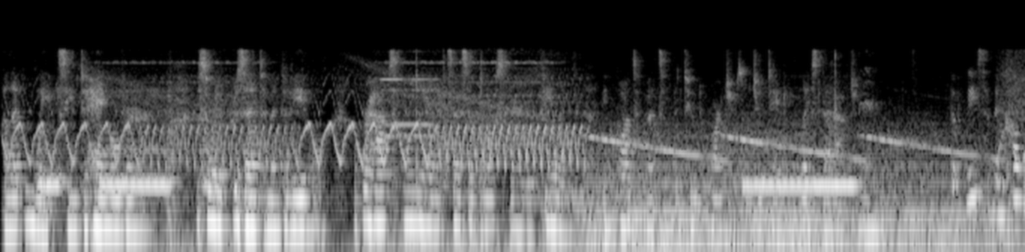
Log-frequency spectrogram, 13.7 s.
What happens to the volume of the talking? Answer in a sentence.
The loudness of the talking goes down.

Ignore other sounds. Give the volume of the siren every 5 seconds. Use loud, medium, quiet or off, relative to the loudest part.
medium, loud, loud.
